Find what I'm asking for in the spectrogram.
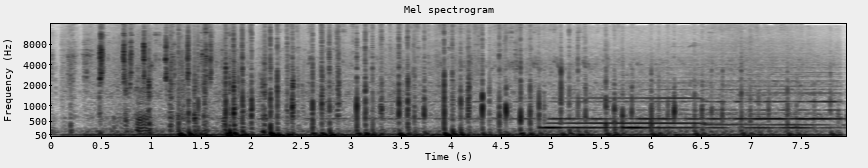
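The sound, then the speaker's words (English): Hooves of a zebra galloping off down a road: a rapid, dense clatter of clip-clop beats, with sustained musical tones entering partway through. “Nolan's eyes are reflected in his rearview mirror as he watches Channing gallop off down the road on Stripes.”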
